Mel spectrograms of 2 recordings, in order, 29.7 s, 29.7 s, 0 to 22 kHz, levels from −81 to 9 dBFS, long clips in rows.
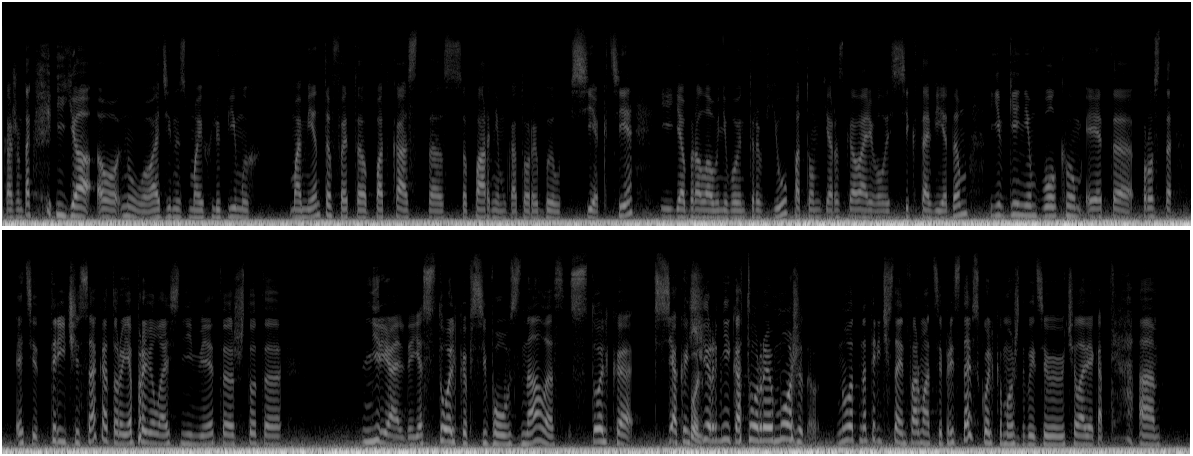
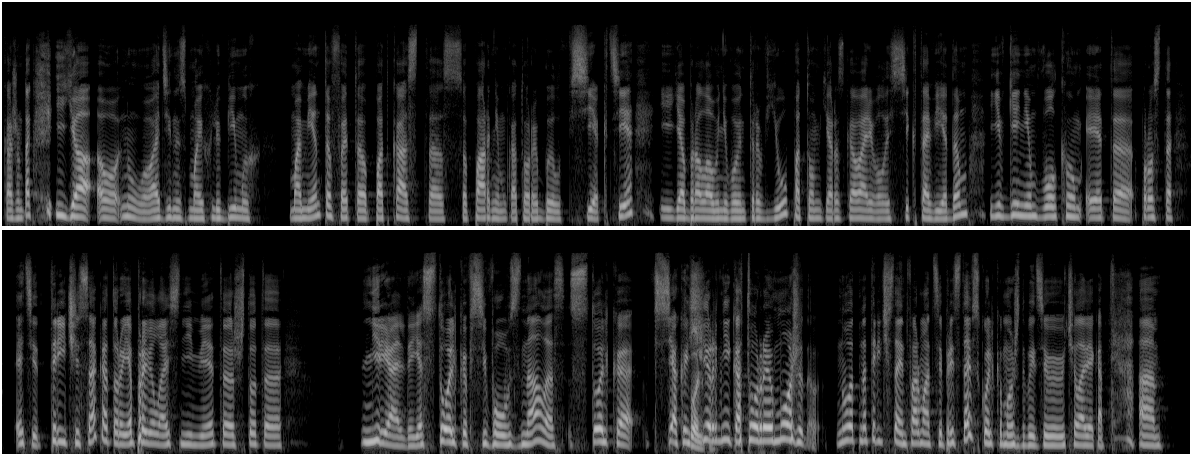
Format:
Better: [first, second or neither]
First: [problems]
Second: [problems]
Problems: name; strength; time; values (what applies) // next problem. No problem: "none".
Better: second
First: low rumble; loud; throughout; 9 dB below the speech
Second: none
